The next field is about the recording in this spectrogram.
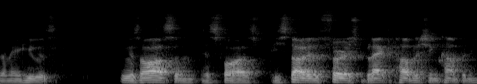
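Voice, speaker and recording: A man's very deep, low voice at a fairly quick pace, with ordinary pitch variation and audible room echo. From US South, Nashville, Tennessee. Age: 60s. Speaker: musician. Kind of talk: interview. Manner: halting, with many fillers.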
